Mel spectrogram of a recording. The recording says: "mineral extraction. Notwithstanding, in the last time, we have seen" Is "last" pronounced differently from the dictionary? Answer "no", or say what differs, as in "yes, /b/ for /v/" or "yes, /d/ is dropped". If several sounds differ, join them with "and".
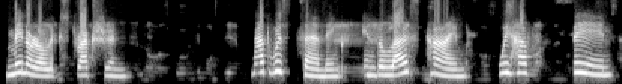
no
